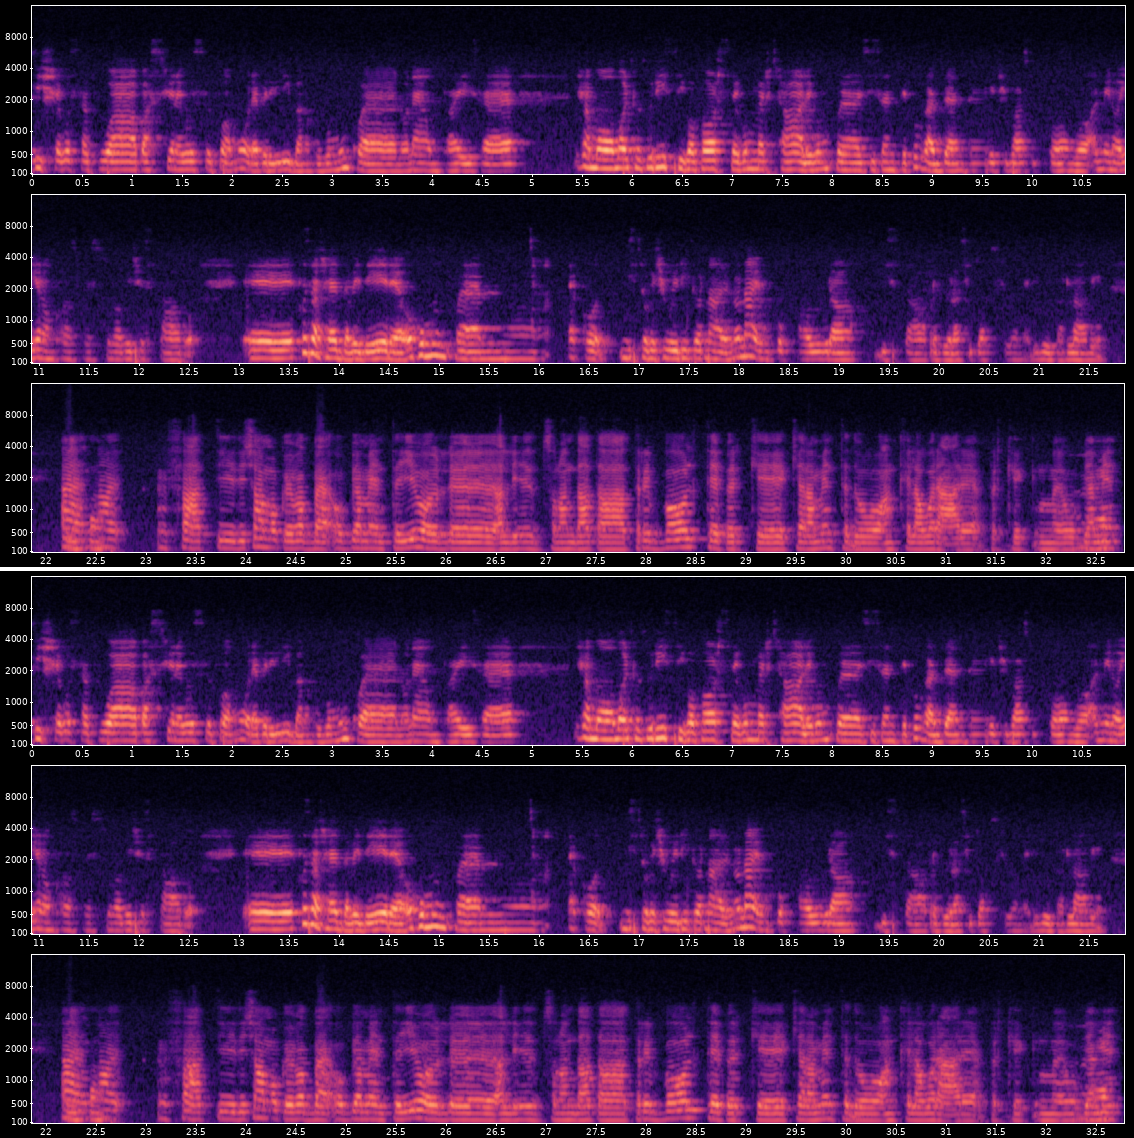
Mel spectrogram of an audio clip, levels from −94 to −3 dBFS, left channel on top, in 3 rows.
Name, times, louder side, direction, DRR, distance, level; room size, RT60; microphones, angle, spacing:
voice 1, 0.0-4.9 5.4-12.6 13.0-21.7 22.2-22.6 32.3-32.6, equal, ahead, 0.4 m, -25 dB
voice 2, 22.2-22.8 23.1-32.7, right 1 dB, 40° left, 0.9 m, -30 dB
6.0 x 2.4 x 3.5 m
head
